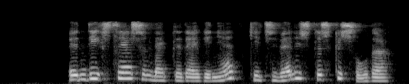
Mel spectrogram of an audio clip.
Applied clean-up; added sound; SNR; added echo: neural mask model DeepFilterNet 3.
